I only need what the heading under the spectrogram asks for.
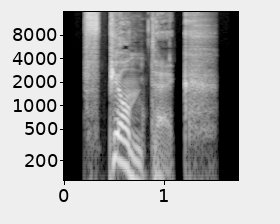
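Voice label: "w Piatek", Polish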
